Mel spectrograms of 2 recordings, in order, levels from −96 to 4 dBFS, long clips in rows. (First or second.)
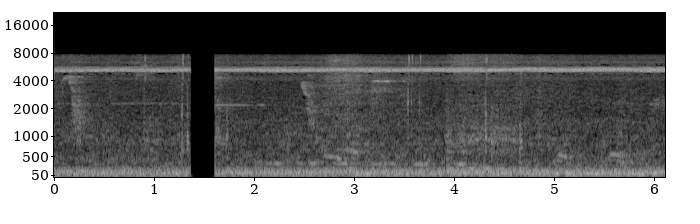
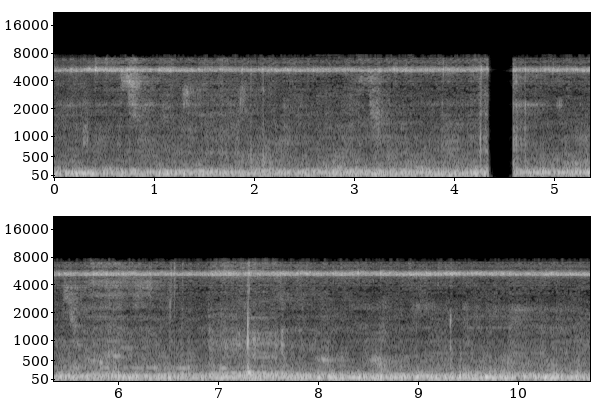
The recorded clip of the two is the first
